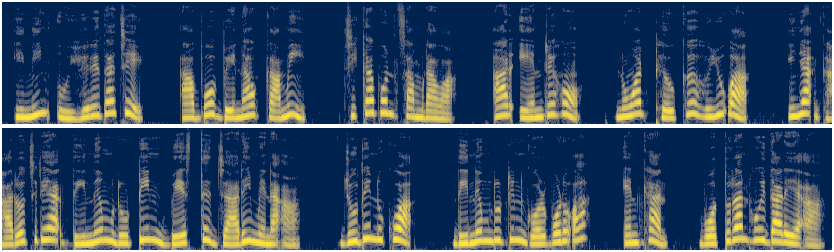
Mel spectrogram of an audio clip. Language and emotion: Santali, fearful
